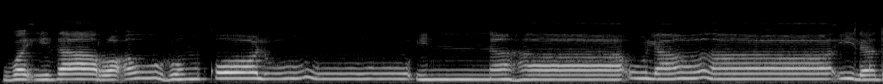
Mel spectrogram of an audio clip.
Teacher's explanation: रअौ में र मुफ़ख़म पढ़ते हुए औ, वावलीन अदा कीजिए · क़ालू में क़ौफ़ अलिफ दोनों पुर पढ़े जाएंगे, अलिफ मद्दा 2 काउंट कीजिए। लू में मद्दे मुनफ़सिल जायज़ है, हा में भी मद्दे मुनफ़सिल जायज़ है, यहाँ पे 4 काउंट करना है। इन्ना में गुन्ने वाजिबा है, 2 काउंट करना है।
